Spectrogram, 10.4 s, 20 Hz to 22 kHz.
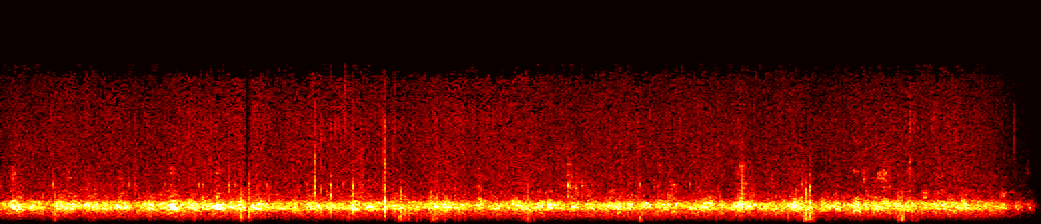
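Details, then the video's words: Large flock of barnacle geese recorded in February 2014 at Workum in the Netherlands, a steady wall of overlapping high yapping and barking calls that continues without a break. "Bernache nonnette (Branta leucopsis) Barnacle Goose"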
